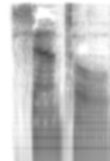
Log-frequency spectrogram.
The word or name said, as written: santal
